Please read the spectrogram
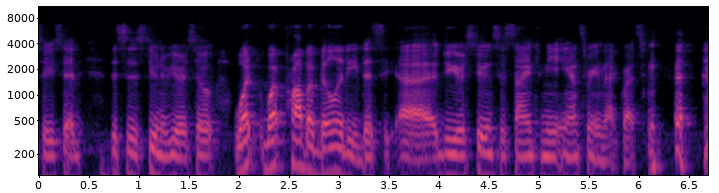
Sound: laughing

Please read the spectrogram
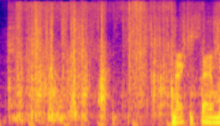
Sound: paper tearing

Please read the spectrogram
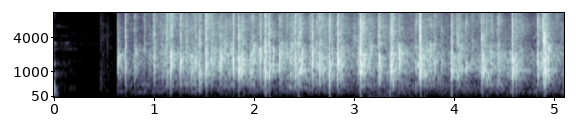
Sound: crowd clapping

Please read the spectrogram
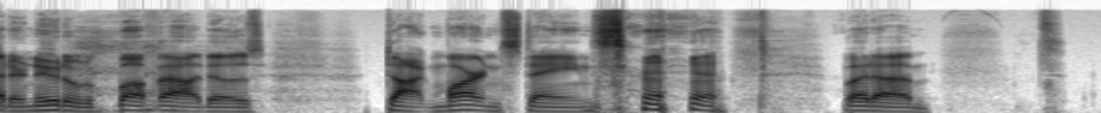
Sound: chuckles

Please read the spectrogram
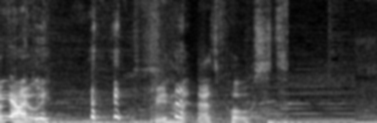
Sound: laughs

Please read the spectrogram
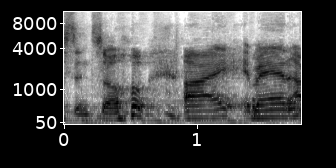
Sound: laughs

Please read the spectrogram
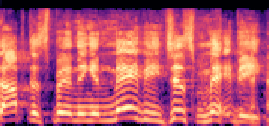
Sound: laughter

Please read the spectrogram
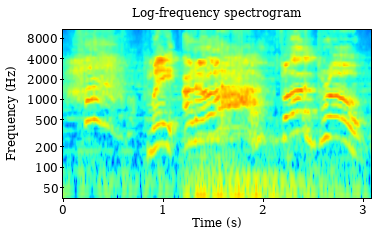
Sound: yells

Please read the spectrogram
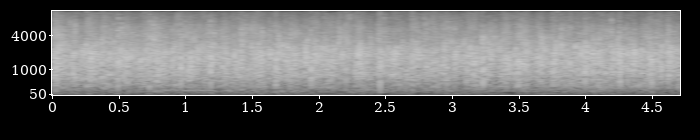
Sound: applause

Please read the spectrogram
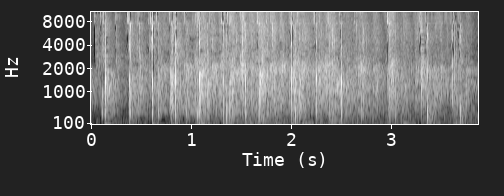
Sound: applause

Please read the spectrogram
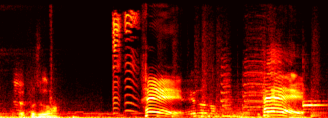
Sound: chuckling

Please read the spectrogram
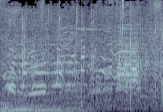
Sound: तालियाँ

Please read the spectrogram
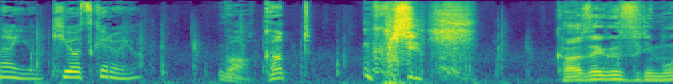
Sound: sneezes

